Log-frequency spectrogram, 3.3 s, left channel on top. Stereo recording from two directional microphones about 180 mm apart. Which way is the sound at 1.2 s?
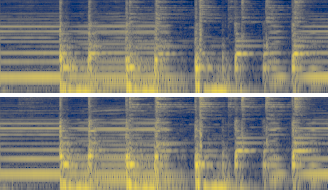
30° left (ahead or behind).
